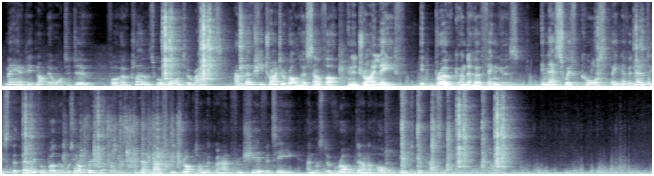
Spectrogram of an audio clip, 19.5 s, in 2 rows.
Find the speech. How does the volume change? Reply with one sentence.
The loudness of the talking goes up, then down.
